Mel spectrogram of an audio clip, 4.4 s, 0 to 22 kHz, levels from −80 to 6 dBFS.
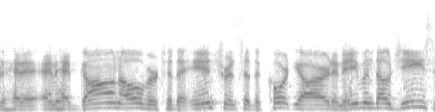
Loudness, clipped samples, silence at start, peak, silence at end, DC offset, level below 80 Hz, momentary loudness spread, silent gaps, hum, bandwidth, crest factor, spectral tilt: -41 LUFS; under 0.1%; 0 s; -24 dBFS; 0 s; under 0.1%; -78 dBFS; 5 LU; none; none; 15.5 kHz; 18 dB; -5.5 dB/octave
